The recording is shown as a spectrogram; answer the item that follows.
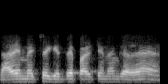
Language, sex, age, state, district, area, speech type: Kannada, male, 18-30, Karnataka, Mandya, rural, conversation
